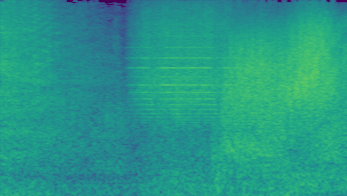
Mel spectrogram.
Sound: whirring

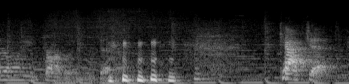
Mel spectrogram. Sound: chuckles

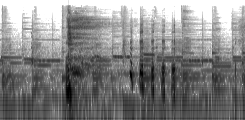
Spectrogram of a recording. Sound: laughs

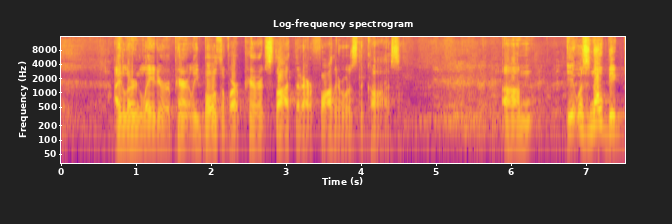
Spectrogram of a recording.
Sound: audience laughter

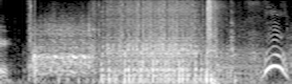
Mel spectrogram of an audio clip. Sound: engine revving

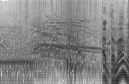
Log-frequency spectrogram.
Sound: people cheer

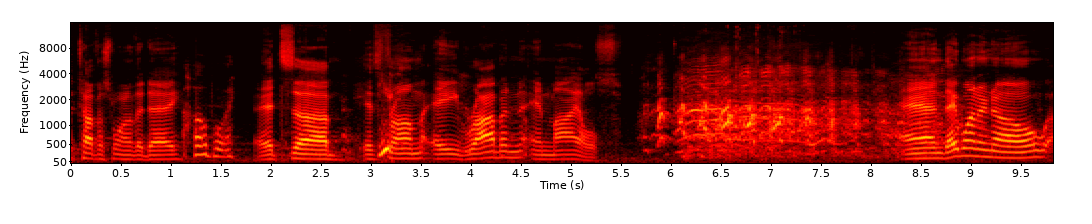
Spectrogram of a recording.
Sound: laughter

